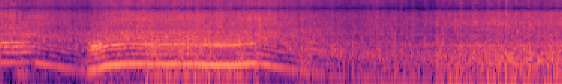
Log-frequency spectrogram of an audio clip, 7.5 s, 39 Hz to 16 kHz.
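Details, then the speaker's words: 2003 Stihl MS 290 Farm Boss 56.5cc two-stroke chainsaw, revived after cleaning clutch and air housing, cutting an old Christmas tree: screams up to speed, pitch drops smoothly biting wood, recovers cleanly; normal strong cutting under load. "So there you go. It works awesome. Stihl 290 series."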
